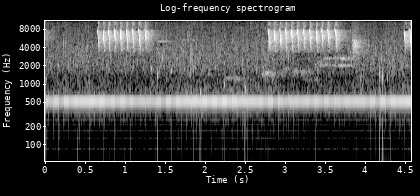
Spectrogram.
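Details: Sunbird, locally called kolibri ninja, in a full master song for training birds kept at home: bursts of very high, rapid, buzzy trills about half a second long, separated by scattered thin chips, over a steady low hum throughout.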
